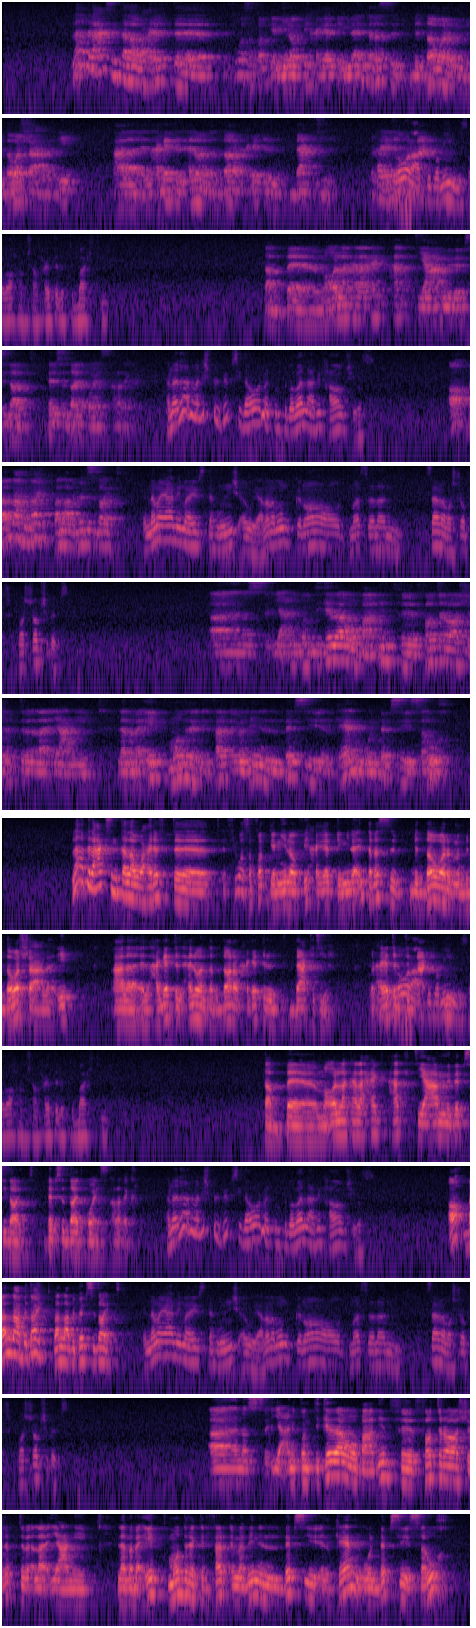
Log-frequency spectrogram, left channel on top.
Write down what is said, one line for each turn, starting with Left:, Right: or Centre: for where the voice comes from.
Right: لا بالعكس انت لو عرفت ت- في وصفات جميله وفي حاجات جميله انت بس بتدور ما بتدورش على ايه على الحاجات الحلوه انت بتدور على الحاجات اللي بتتباع كتير والحاجات
Centre: انا بدور
Right: اللي بتتباع
Centre: على الدوبامين
Right: كتير
Centre: بصراحه مش على الحاجات اللي بتتباع كتير
Right: طب آه، ما اقول لك على حاجه هات يا عم بيبسي دايت بيبسي دايت كويس على فكره
Centre: انا لا انا ماليش في البيبسي ده هو انا كنت ببلع بيه الحواوشي بس
Right: اه بلع بدايت بلع ببيبسي دايت
Centre: انما يعني ما يستهونيش قوي يعني انا ممكن اقعد مثلا سنه ما اشربش ما اشربش بيبسي
Right: آه، انا س- يعني كنت كده وبعدين في فتره شربت بقى- لا يعني لما بقيت مدرك الفرق ما بين البيبسي الكان والبيبسي الصاروخ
